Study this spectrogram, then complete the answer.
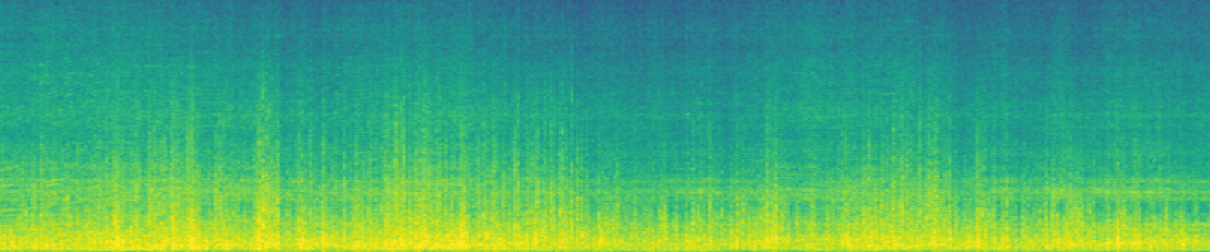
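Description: Wind rushes loudly past.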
